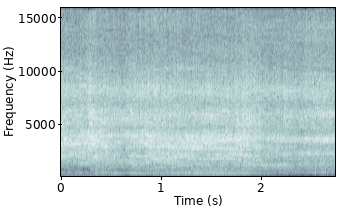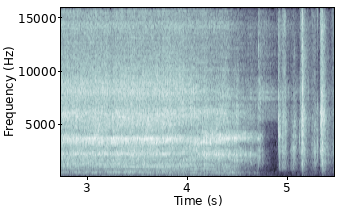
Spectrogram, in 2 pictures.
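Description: Magic Bullet blender motor running steadily, blending ice and fruit into a smoothie, then cutting off about four and a half seconds in. A few sharp clicks and knocks follow as the cup is handled.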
